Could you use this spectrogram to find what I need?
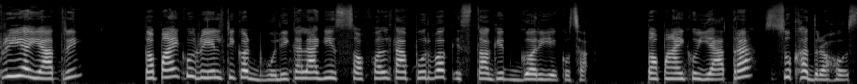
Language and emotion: Nepali, happy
